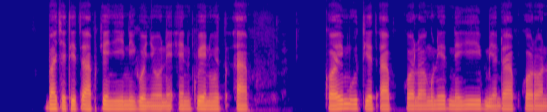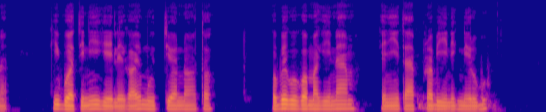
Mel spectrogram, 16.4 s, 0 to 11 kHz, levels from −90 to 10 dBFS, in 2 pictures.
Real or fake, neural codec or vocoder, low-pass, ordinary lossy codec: real; none; none; none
